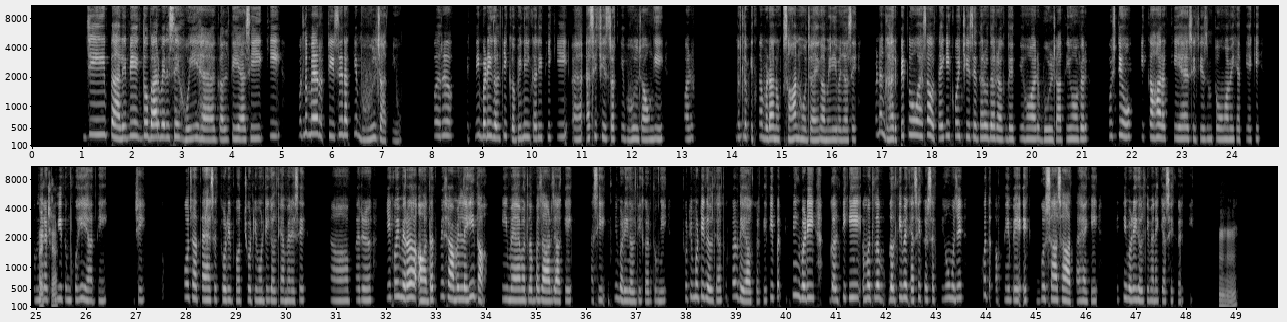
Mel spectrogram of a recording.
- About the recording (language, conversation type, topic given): Hindi, advice, गलती की जिम्मेदारी लेकर माफी कैसे माँगूँ और सुधार कैसे करूँ?
- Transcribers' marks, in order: tapping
